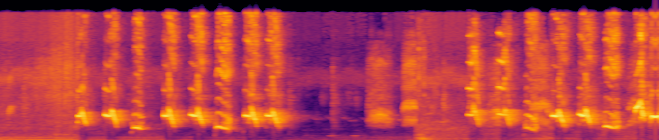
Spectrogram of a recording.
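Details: Cucak cungko song used to train magpie-robins: quick, bright chirped phrases over a low hum, a short quiet break, then a renewed string of fast, twisting notes.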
